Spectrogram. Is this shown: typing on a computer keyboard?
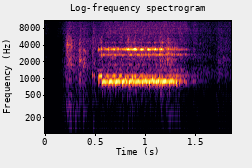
no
